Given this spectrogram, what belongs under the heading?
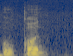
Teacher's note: Cara bacanya dipantulkan ya, dan pantulannya besar ya, karena qalqalah kubro.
